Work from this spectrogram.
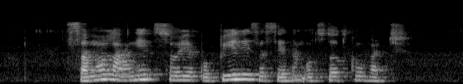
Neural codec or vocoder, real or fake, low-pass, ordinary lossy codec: codec, 16 kHz, 6 kbps, DAC; fake; none; none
